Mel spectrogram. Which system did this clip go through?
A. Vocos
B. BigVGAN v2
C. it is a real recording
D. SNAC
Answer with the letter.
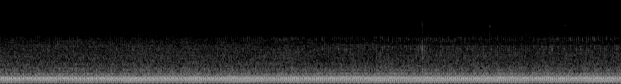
C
